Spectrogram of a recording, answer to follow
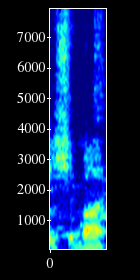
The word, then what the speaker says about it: Shabbat: And uh when I say Shabbat, that's the um that's the sphartic way of saying it.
